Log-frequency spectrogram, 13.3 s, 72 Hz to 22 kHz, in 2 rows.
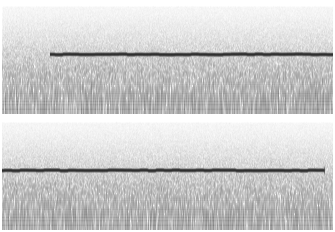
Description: FT8 (one signal), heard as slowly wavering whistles, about 6.25 baud.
